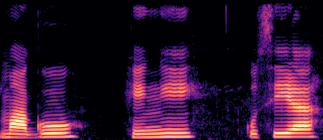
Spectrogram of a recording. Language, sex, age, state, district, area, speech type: Assamese, female, 45-60, Assam, Dhemaji, rural, spontaneous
